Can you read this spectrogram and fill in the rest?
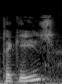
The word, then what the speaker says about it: Teguise: Teguise. Is it pronounced Teguise? – Teguise, yes. We call it. – Teguise.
